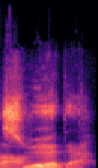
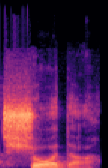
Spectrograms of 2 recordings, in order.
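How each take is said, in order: First: The word begins with a plain s sound. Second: The word begins with an sh sound. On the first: The speaker calls it right. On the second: The speaker calls it wrong. "not shoda"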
